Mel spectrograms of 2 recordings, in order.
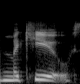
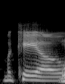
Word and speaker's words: McHugh: and it is he confirmed this week it is McHugh. So Phil was right. I've been calling him like McHale.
